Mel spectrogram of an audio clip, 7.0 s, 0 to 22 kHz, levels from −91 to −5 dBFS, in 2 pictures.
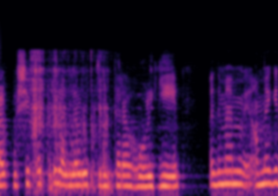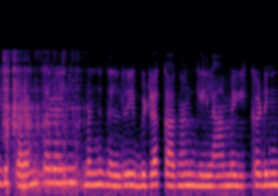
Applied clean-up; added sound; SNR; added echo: neural mask model RNNoise.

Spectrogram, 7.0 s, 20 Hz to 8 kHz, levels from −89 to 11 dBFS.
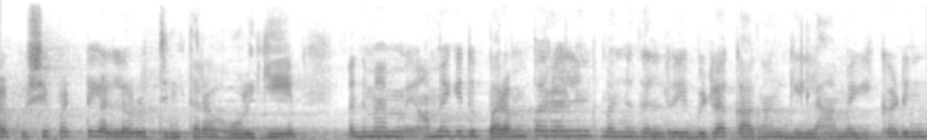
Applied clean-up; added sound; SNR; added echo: none; none; none; none.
